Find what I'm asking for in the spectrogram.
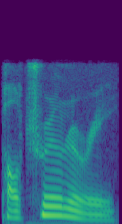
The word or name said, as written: poltroonery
